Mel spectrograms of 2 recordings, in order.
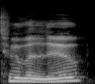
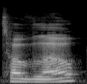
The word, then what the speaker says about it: Tove Lo: Well, it's it's supposed to be pronounced Tuvalu, but she's embraced Tove Lo.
